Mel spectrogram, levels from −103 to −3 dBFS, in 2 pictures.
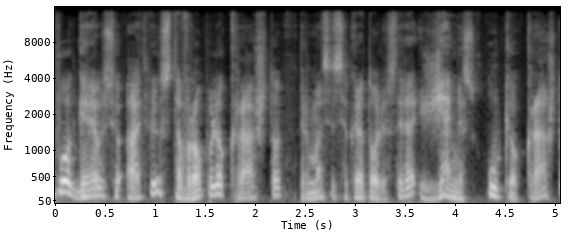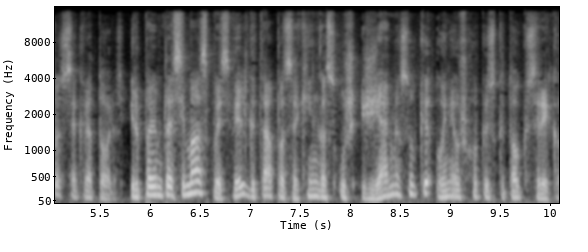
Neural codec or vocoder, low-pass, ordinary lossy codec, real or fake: none; 14.4 kHz; AAC, 64 kbps; real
